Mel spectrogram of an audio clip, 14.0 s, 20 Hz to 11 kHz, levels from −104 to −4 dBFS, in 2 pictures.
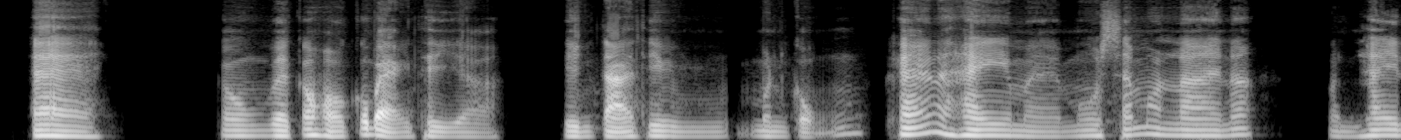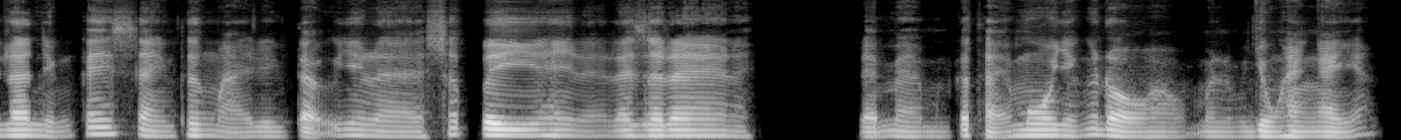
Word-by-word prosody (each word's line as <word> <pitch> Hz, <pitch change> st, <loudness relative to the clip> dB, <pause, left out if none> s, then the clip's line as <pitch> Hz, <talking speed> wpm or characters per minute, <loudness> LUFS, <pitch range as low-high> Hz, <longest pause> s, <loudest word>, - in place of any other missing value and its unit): À, 120 Hz, -4 st, +6 dB, 0.6 s
còn 125 Hz, -1 st, -2 dB
về 125 Hz, -1 st, +5 dB
cơ 140 Hz, +3 st, +4 dB
hội 115 Hz, -4 st, +4 dB
của 150 Hz, -, +3 dB
bạn 110 Hz, -7 st, +7 dB
thì, 110 Hz, -2 st, -2 dB
à, 105 Hz, -1 st, -9 dB, 0.3 s
hiện 115 Hz, -1 st, 0 dB
tại 110 Hz, -1 st, +6 dB
thì 120 Hz, +2 st, 0 dB, 0.4 s
mình 115 Hz, -1 st, -7 dB
cũng 155 Hz, -, -9 dB
khá 160 Hz, +3 st, +5 dB
là 195 Hz, -5 st, +1 dB
hay 135 Hz, -2 st, +4 dB
mà 115 Hz, -3 st, -6 dB
mua 125 Hz, +3 st, -5 dB
sắm 140 Hz, +5 st, -4 dB
online 135 Hz, -5 st, 0 dB
đó. 150 Hz, +1 st, -3 dB, 0.4 s
Mình 115 Hz, -2 st, -11 dB
hay 135 Hz, +2 st, +1 dB
lên 135 Hz, 0 st, +2 dB
những 115 Hz, -1 st, -8 dB
cái 165 Hz, +3 st, -1 dB
sàn 135 Hz, -9 st, -5 dB
thương 135 Hz, +1 st, -4 dB
mại 105 Hz, -3 st, -9 dB
điện 110 Hz, 0 st, -9 dB
tử -, -, -3 dB
như 140 Hz, 0 st, -5 dB
là 115 Hz, -3 st, -6 dB
Shopee 140 Hz, +1 st, +3 dB
hay 135 Hz, -1 st, -4 dB
là 120 Hz, 0 st, -14 dB
Lazada 130 Hz, 0 st, +1 dB
này, 115 Hz, -2 st, -12 dB, 0.5 s
để 110 Hz, -, -3 dB
mà 115 Hz, -1 st, -6 dB
mình 110 Hz, 0 st, -14 dB
có 135 Hz, -, -1 dB
thể 110 Hz, -5 st, -4 dB
mua 135 Hz, +1 st, +3 dB
những 125 Hz, -1 st, -3 dB
cái 145 Hz, -, -4 dB
đồ 115 Hz, -5 st, +2 dB
mà 110 Hz, 0 st, -9 dB
mình 110 Hz, -1 st, -10 dB
mình 115 Hz, -, -10 dB
dùng 115 Hz, -2 st, +1 dB
hàng 115 Hz, -1 st, -1 dB
ngày 110 Hz, -1 st, -2 dB
á. 150 Hz, +7 st, -15 dB
125 Hz, 235 wpm, -23 LUFS, 110-135 Hz, 0.6 s, bạn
